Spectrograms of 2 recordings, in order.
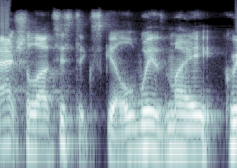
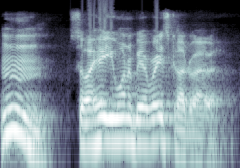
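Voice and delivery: put-on gruff, elderly man's voice; 3 semitones higher than usual. Retelling what the dean said: imitating a gruff old dean. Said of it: "an old gruff man".

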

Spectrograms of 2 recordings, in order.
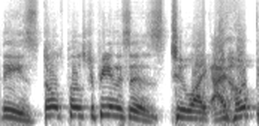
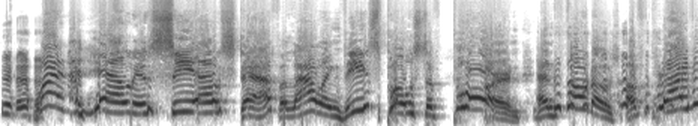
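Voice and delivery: put-on high, scandalized, pearl-clutching old lady voice; 9 semitones higher than usual. Reading out a post's complaint, pearl-clutching old lady voice. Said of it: "on my best uh, pearl clutching old lady".

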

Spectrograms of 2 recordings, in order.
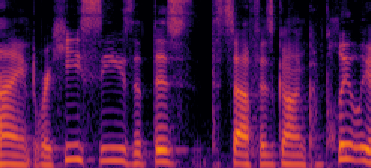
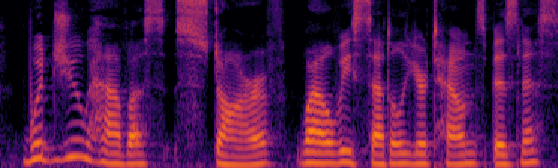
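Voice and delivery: put-on smug tone, faster pace. Retelling how a man answered someone confronting him, mock-smug. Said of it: "he very smugly said".

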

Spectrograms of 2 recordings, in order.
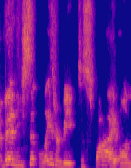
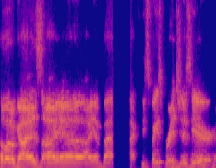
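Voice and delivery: imitated brainwashed voice; 3 dB louder than usual. Retelling a character's lines from the Animated Movie, imitating a brainwashed voice. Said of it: "he's also got the brainwashed voice".

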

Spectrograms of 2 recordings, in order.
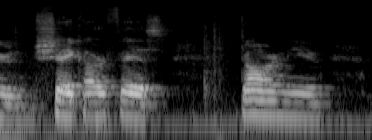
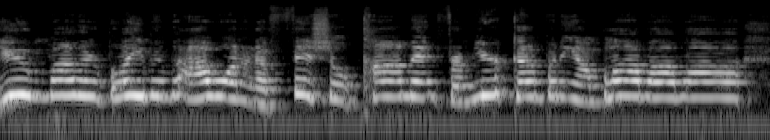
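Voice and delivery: put-on cussing yell, much higher pitch; 4 dB louder than usual. Retelling an old man cussing at him on the phone: retelling a cussing yell. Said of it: "And just starts yelling".

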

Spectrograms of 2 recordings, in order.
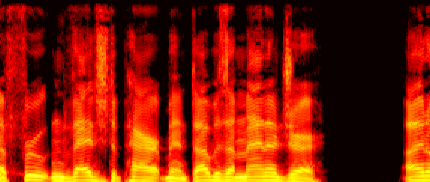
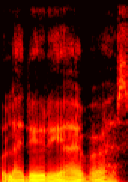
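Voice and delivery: very low, hushed half-whisper; 8 semitones lower, 4 dB quieter than usual. Speaker quotes the barber half-whispering a question in their ear. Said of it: "he whispers in my ear".

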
